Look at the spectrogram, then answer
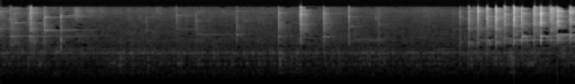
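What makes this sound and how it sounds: Long nails tap the hollow metal tubes of a small handheld chime on a wooden frame. Bright, high metallic tinks ring briefly and spread out with quiet gaps, then break into a fast, louder flurry of taps at the end.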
